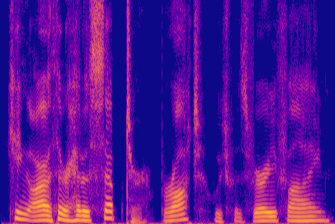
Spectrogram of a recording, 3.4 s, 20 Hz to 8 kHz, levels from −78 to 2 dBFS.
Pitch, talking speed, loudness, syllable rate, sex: 160 Hz, 180 wpm, -18 LUFS, 4.3 syllables/s, female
